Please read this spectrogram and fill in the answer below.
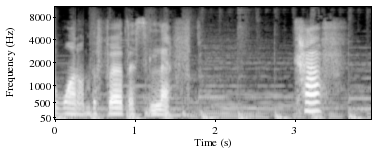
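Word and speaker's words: Khaf: on the furthest left CF with spelled k h a f is the 13th letter it is the same as CF without the dees pronounced with a khh as in bar it's similar to the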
